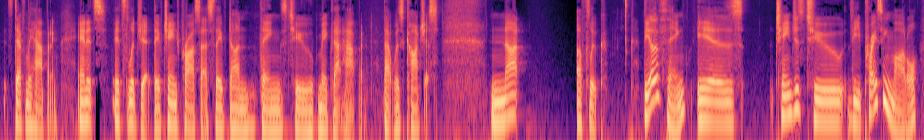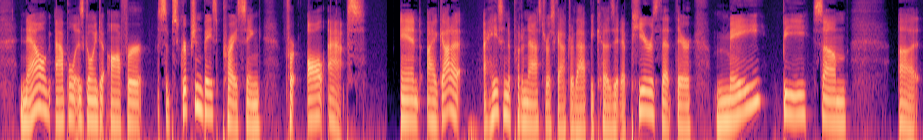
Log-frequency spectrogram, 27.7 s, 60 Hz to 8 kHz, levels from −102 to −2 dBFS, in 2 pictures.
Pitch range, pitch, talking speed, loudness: 100-135 Hz, 115 Hz, 140 wpm, -19 LUFS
